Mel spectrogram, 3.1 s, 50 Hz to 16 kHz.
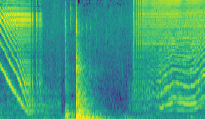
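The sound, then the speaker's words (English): A door, its hinges treated with WD-40, swings open smoothly with no creak, marked by a single dull thunk partway through, with faint tonal sounds before and after. “Got some WD-40 for that door.”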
